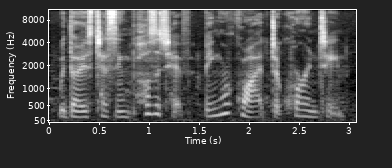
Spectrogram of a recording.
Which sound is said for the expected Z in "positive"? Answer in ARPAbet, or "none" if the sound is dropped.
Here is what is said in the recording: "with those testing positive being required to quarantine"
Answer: Z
